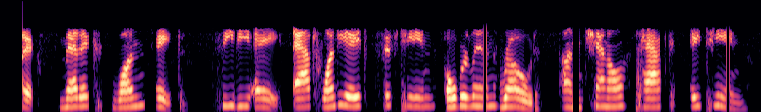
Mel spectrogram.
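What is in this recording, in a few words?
Wake County EMS ALERT, p25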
